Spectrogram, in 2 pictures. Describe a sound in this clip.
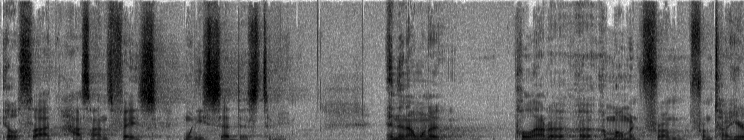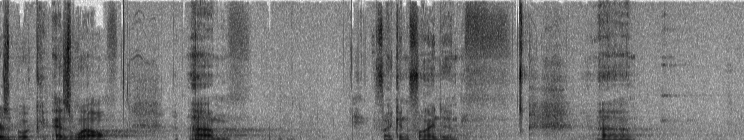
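A man speaks calmly into a microphone, heard over a loudspeaker.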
